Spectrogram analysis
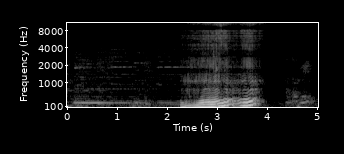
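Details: Snoring: a loud, rough, rattling snore on an in-breath between quieter breaths, faint music in the background.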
